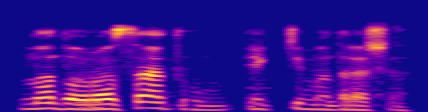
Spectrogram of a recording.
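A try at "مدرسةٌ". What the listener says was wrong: না, টান হবে না। হ্যাঁ, মাঝে টান নেই, মানে বাদ হবে না। টান দিচ্ছেন কেন?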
